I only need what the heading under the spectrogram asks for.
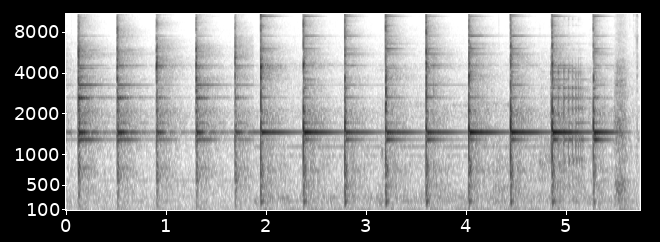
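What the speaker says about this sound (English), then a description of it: "I'm going to put a series of hammer marks on here" A hammer strikes a round steel bar in a steady series of about thirteen bright ringing blows while a blacksmith textures the bar during forging, close and clear with no talk.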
